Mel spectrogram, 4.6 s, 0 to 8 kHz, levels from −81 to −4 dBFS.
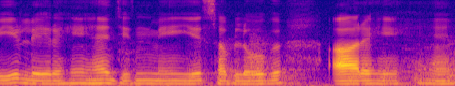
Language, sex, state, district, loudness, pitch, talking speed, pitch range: Hindi, male, Delhi, New Delhi, -22 LUFS, 110 Hz, 145 wpm, 105-120 Hz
